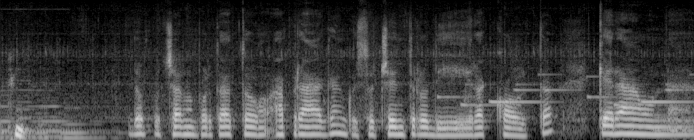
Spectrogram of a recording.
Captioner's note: speaking in foreign language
